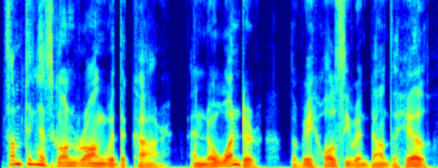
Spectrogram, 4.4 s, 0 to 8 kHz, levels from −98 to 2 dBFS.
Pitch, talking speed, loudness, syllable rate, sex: 115 Hz, 220 wpm, -16 LUFS, 5.5 syllables/s, male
